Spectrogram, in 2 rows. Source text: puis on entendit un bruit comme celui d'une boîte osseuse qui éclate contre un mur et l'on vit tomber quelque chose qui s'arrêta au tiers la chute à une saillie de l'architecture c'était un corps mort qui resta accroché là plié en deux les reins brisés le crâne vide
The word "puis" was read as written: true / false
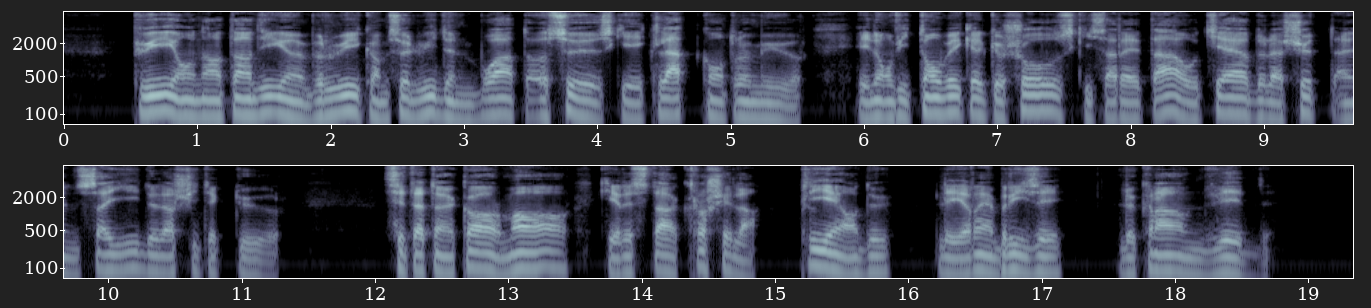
true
